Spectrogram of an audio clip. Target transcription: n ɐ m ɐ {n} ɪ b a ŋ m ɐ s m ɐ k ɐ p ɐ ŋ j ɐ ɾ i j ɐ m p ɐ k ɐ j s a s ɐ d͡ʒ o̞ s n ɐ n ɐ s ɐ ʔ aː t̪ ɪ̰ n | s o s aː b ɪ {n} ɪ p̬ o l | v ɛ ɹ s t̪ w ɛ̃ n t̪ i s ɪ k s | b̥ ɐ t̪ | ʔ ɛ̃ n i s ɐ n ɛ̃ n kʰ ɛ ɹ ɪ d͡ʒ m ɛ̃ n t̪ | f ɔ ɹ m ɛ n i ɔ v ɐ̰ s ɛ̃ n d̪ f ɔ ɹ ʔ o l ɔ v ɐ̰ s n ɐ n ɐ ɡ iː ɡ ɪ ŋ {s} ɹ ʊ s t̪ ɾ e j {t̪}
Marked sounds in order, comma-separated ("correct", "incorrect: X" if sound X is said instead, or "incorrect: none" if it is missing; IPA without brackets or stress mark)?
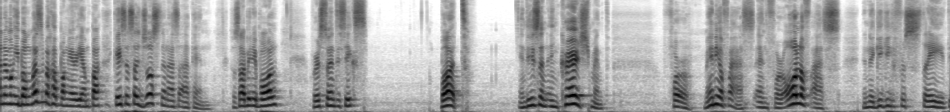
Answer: incorrect: ŋ, correct, incorrect: f, correct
